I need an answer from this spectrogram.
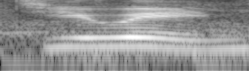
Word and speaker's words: Zhiyun: Anna from Zhiyun, so this is the correct pronunciation for Zhiyun. Now you know, because I don't say it right.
